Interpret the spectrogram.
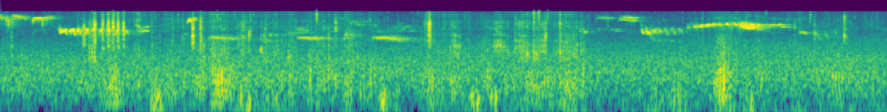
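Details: Many hungry Eurasian siskins at a bird feeder in Kolmården, Sweden, recorded from a camera lying on the ground beneath the feeder; several thin, high whistled call notes scattered through the clip, some short and some drawn out, over faint rustling.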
